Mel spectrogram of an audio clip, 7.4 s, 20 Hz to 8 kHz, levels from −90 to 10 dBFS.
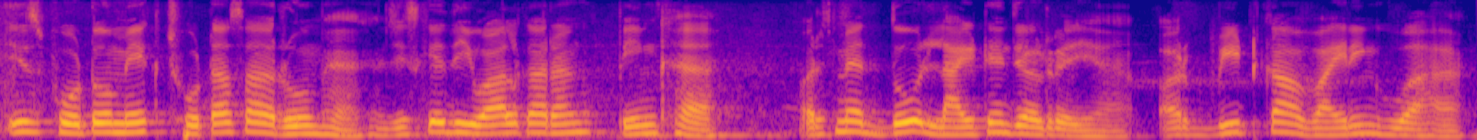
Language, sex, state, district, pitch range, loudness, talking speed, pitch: Hindi, male, Jharkhand, Garhwa, 145-200 Hz, -14 LUFS, 220 wpm, 175 Hz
